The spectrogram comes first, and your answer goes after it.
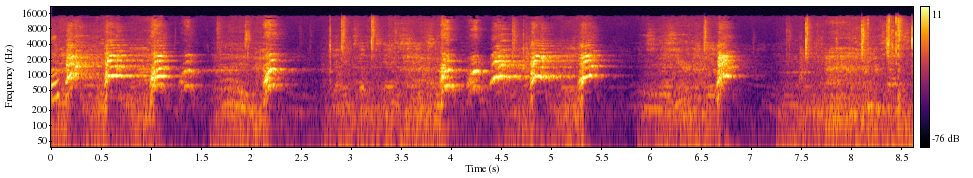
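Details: Pet dog playing, wrestling and tug-of-war with a man, giving deep, playful barks and growly yips in short bursts about every second, mixed with a woman's speech.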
